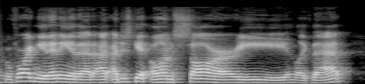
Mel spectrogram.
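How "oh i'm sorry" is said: very slow, dragged-out sorry; dopey apology. Retold or imitated. Customer cut off while apologizing, dopey drawl. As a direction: stretch SORRY out like a dimwit.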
